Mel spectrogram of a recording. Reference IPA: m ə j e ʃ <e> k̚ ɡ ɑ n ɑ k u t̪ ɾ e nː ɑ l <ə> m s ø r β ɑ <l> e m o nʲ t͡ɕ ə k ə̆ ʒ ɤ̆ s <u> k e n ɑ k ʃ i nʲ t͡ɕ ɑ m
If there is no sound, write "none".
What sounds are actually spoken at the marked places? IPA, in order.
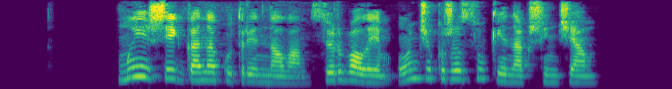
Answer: e, ɑ, l, u

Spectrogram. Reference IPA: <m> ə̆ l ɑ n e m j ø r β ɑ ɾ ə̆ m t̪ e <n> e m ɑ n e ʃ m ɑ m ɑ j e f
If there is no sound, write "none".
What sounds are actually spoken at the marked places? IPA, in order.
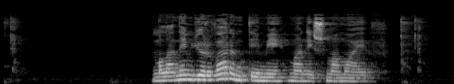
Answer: m, m

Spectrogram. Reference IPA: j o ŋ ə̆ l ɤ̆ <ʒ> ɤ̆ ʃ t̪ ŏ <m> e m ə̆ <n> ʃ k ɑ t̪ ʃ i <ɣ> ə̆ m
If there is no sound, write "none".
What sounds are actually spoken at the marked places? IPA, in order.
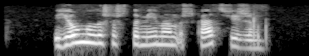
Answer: ʃ, m, m, ʒ

